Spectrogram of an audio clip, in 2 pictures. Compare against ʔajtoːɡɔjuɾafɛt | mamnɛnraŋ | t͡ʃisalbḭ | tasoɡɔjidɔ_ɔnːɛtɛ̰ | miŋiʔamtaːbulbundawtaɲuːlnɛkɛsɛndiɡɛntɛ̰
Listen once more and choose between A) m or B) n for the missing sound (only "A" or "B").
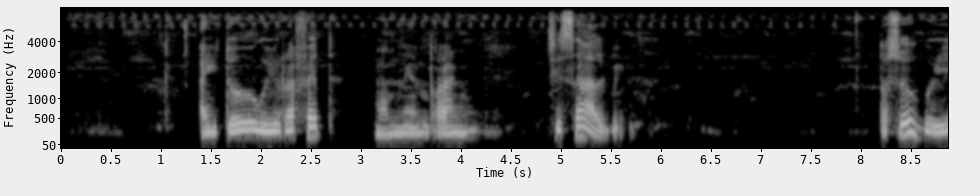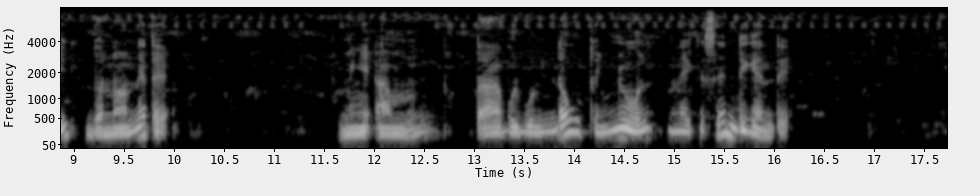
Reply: B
